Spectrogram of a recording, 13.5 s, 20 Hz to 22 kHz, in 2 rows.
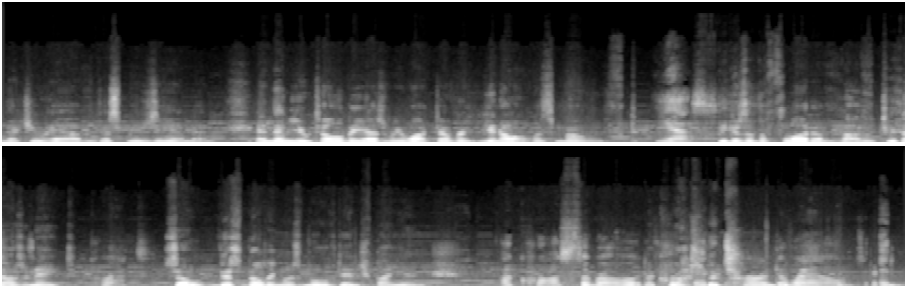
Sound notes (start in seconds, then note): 11.6 laughs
